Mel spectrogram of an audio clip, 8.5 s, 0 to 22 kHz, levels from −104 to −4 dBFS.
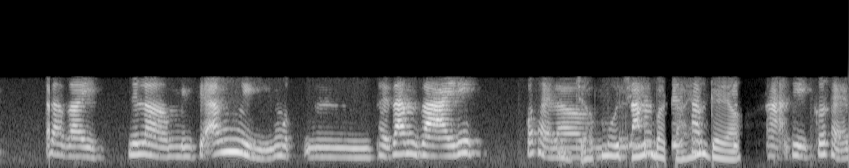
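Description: At 0.50 to 0.52 s a stretch of audio was dropped while later audio was already waiting and playback jumped ahead, a skip ahead of about 0.4 s. About 0.4 s of speech is simply gone, and the two sides of the cut are spliced together with no gap or fill.

From 5.87 to 7.68 s the speech dips deeply, falling by as much as about 40 dB over roughly 1.5 s in total. This is likely speech suppressed in double talk, where the echo canceller mistook the talker for loudspeaker echo.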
